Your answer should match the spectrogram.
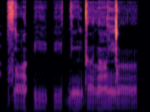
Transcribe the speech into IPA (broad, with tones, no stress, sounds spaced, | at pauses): zˤ ã˦˨ ʔ i˦˨ ʔ i˦˨ d ĩ˩˧ d ə˧˩˧ l ã˧˥ ŋ͡ǀ ɵ˦˨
